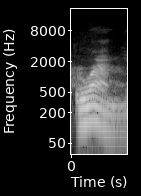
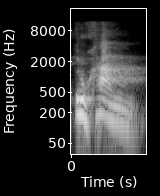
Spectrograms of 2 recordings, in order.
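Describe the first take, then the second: First: The middle h is silent. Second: The middle h is said like a harsh j. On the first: The speaker calls it right. "se pronuncia Truán" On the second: The speaker calls it wrong. "dicen Truján. No, la H no es una J"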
